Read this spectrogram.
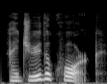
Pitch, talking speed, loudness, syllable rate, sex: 190 Hz, 225 wpm, -15 LUFS, 4.6 syllables/s, female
